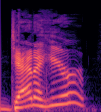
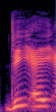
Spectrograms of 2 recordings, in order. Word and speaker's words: Danaher: Rales is the co-founder of the Danaher, I believe is how you say it, Danaher Corporation, which is DC's largest company.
